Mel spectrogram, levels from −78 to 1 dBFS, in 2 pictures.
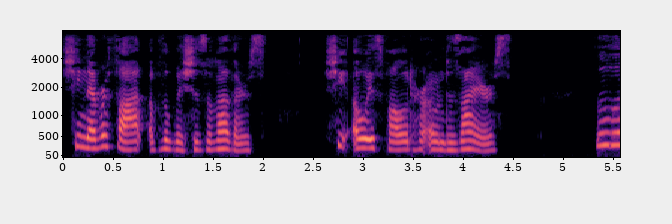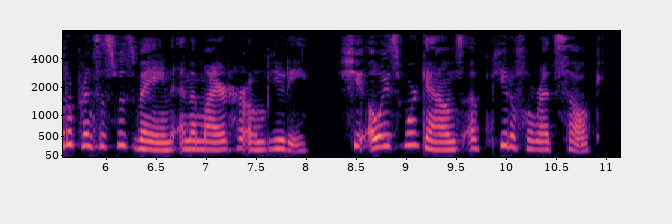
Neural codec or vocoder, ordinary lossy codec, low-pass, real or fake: vocoder, 22.05 kHz, 80 mel bands, Vocos; MP3, 32 kbps; 7.2 kHz; fake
